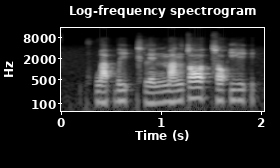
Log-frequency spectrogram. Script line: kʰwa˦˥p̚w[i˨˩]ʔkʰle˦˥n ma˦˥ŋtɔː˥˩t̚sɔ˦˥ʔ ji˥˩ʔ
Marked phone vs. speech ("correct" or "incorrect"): incorrect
